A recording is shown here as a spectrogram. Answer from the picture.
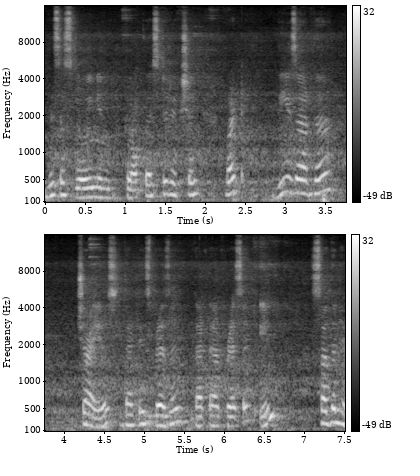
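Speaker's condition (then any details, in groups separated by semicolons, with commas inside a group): No condition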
